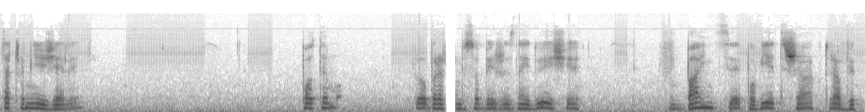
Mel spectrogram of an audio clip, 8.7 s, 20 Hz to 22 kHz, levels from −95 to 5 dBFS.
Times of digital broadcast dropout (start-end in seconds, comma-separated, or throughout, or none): 4.45-4.58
